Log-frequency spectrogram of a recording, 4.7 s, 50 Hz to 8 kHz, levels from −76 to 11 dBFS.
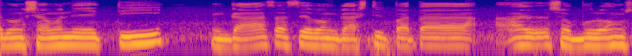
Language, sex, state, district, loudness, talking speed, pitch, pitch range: Bengali, male, Assam, Hailakandi, -13 LUFS, 150 wpm, 135 Hz, 130-140 Hz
